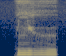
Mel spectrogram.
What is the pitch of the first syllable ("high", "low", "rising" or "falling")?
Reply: low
